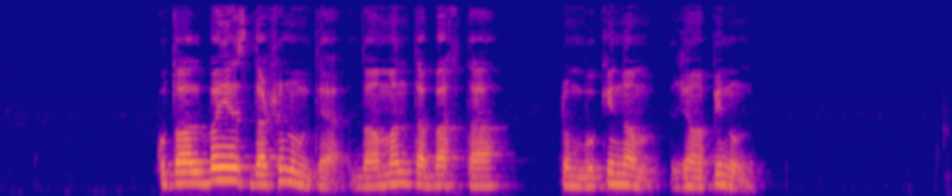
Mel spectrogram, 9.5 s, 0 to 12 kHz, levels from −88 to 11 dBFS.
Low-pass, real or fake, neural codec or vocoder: 10.8 kHz; real; none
